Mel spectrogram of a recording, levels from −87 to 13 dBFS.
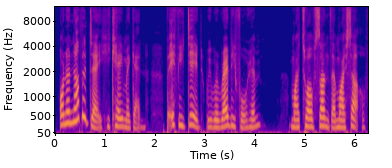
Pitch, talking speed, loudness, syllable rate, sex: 220 Hz, 190 wpm, -20 LUFS, 5.4 syllables/s, female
